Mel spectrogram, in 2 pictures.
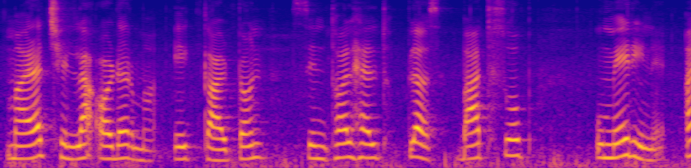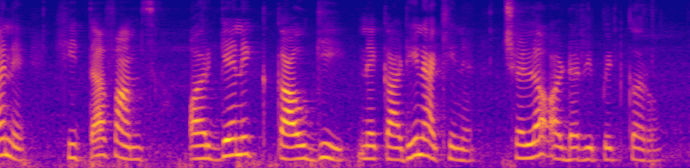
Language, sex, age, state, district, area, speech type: Gujarati, female, 18-30, Gujarat, Anand, urban, read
